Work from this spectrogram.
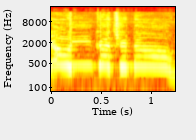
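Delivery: put-on very high, loud, girly squeal.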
